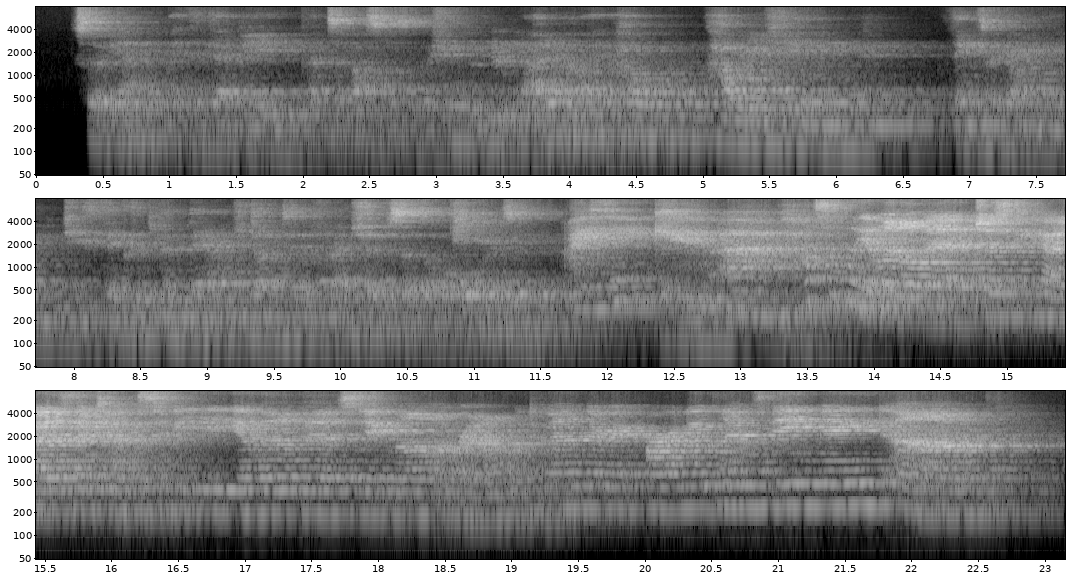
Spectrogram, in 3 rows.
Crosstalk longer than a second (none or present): none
